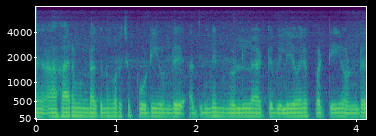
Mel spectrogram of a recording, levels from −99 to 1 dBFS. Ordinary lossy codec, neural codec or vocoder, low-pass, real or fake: none; none; 7.2 kHz; real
